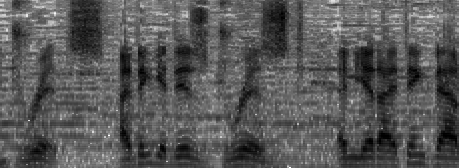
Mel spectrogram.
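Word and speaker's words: Drizzt: drizz dueren series uh I think drizz drizz is spelled driz or something like that but I think even the author sometimes will say dritz which is not how it's spelled it's there are Z's before the T unless the z's are silent there so I think it's drizz not drits plus it's t at the end not TS or TZ so it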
